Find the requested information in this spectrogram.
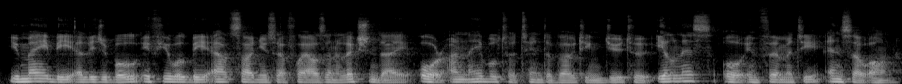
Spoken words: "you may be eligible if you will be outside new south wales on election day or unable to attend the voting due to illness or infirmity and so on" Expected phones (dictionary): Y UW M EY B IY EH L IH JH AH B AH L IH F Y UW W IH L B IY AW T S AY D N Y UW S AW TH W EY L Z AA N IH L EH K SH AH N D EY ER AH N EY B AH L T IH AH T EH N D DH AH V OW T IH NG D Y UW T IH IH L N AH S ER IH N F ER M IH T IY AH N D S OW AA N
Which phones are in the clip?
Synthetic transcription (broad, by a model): Y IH M EY B IY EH L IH JH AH B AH L IH F Y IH W IH L B IY AW T S AY D N Y UW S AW F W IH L Z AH N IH L EH K SH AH N D EY ER AH N EY B AH L T IH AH T EH N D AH V OW T IH NG D Y UW T IH IH L N AH S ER IH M F ER M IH T IY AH N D S OW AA N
